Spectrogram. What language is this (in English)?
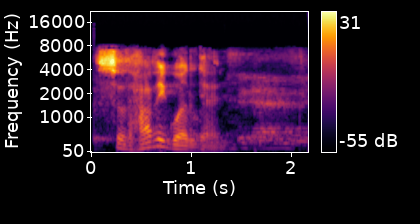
Kabyle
